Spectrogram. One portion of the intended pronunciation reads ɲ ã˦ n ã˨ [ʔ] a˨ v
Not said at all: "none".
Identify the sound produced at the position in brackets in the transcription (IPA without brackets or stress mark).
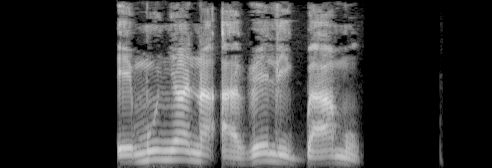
ʔ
